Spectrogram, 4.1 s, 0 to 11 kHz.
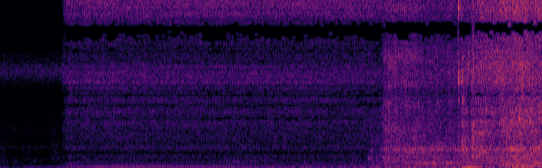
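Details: Used 12 V Flojet on-demand RV pump (3.2 gpm) running off solar for a rain catchment sink, with the outlet valve opened: a steady high buzz with light pulsing and rushing water. The pump runs normally and builds pressure.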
